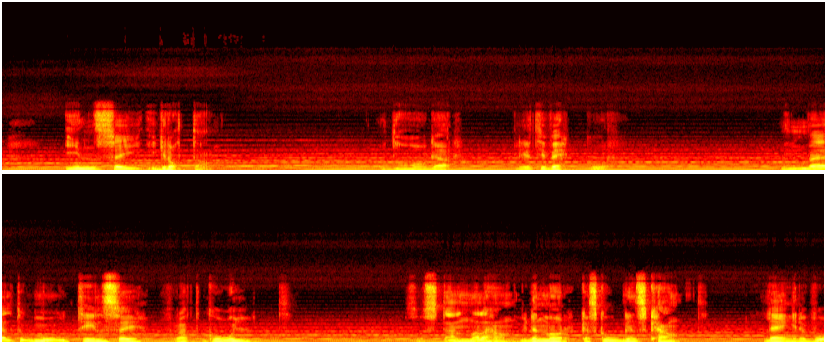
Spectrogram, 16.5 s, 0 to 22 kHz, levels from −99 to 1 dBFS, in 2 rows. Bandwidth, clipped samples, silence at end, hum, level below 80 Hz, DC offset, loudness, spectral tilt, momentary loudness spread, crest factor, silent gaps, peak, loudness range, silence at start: 9.4 kHz; under 0.1%; 0 s; none; -54 dBFS; under 0.1%; -22 LUFS; -5 dB/octave; 20 LU; 20 dB; none; -4 dBFS; 8 LU; 0 s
